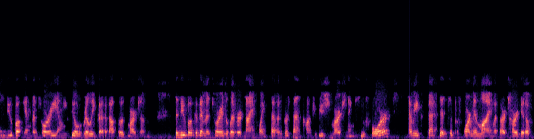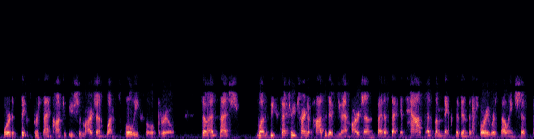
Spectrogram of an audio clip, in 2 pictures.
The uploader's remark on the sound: Recording of Opendoor's Second Quarter Earnings Conference call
